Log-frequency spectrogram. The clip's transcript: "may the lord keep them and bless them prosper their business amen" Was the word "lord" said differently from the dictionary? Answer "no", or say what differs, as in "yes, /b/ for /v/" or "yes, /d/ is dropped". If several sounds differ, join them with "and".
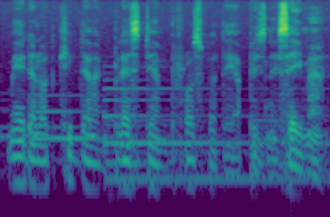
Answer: yes, /n/ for /l/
